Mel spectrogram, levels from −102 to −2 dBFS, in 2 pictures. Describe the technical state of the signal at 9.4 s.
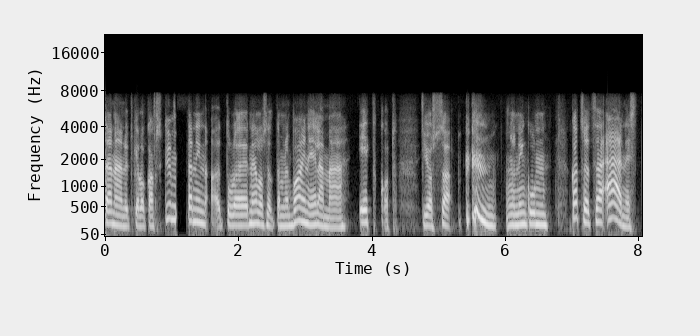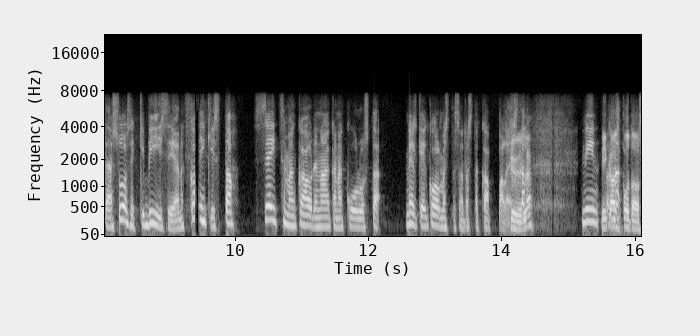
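At 9.39 to 9.54 s, right after "katsojat saa äänestää suosikkibiisien", there are lost AMR speech frames. About 60 ms fails, which fits three 20 ms frames. The wideband decoder repeats its last pitch and vocal tract settings at falling gain. Unlike a hard dropout, this gives a sound that drops to near silence within two frames before speech returns.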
